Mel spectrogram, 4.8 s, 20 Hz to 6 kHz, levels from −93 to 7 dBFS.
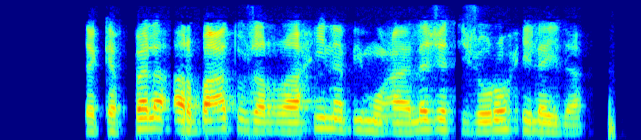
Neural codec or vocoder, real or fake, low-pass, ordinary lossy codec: none; real; 5.4 kHz; AAC, 32 kbps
